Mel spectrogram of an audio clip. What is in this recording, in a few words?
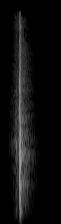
Cell Phone Hardware Close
